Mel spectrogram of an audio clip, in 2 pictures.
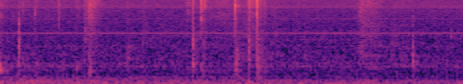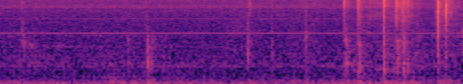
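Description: Steady typing on a computer keyboard while writing JavaScript code, with quick, close key clicks in irregular bursts and a few sharper taps over a low room hum.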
